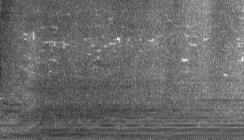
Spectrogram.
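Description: Live worship band music: acoustic guitar, bass and drums, with a man's voice holding a wavering sung note through the first second.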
